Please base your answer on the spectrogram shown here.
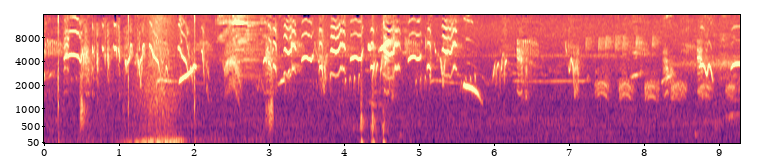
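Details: Oriental magpie-robin feeding its children: quick curled and hooked whistles mixed with busy high chirps, a brief rustling burst and sharp clicks early, ending in a short row of clipped notes.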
